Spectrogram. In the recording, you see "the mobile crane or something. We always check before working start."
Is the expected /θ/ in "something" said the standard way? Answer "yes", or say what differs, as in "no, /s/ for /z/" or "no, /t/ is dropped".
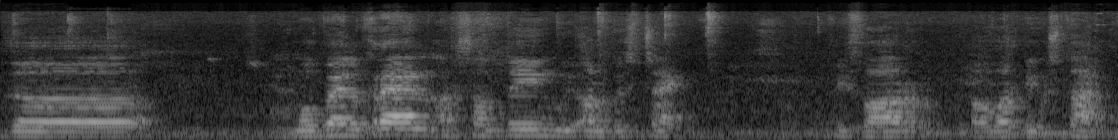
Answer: no, /t/ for /θ/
